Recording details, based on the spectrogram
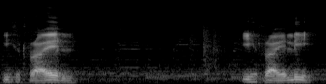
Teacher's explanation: en ambos casos uso el sonido de la r doble o r múltiple vibrante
